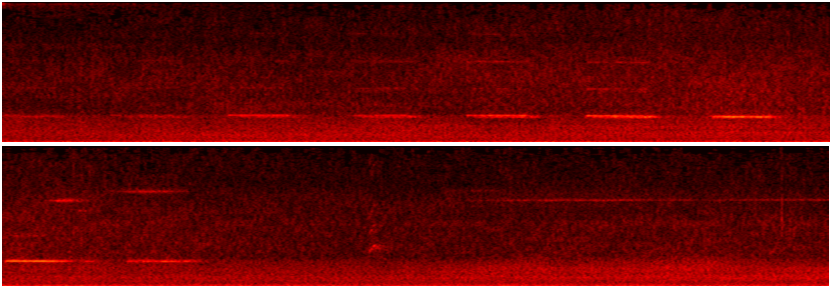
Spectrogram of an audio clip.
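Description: Steady road traffic noise from a city street, with a run of about ten short, high electronic warning beeps, about three every two seconds, that stop about six seconds in.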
